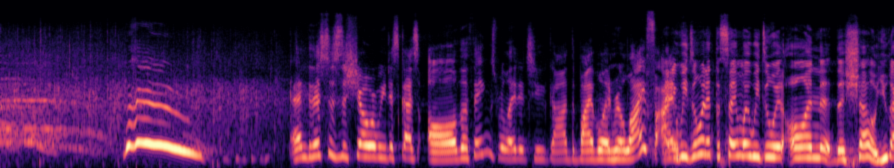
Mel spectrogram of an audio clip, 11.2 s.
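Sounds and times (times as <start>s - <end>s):
audience applause: 0.0s - 3.6s
speech: 3.6s - 11.1s.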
